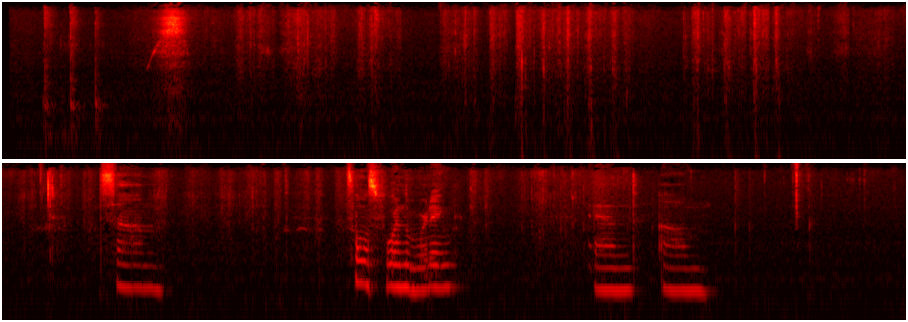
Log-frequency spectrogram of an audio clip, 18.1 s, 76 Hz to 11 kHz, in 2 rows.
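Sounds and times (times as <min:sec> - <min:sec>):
fabric rustling: 0:01.8 - 0:15.9.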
